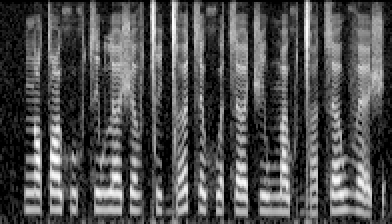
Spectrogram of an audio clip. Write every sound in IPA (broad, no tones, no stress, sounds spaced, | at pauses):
ŋʷ a tˤ i xʷ ɛ xʷ t͡s i w l ɜ ʃ ɜ v ǀ i ɡ͡ǀ ɜ t͡s ɛ xʷ a t͡s ɜ t͡ʃ i w m a xʷ ɡ͡ǀ a t͡s ɜ w v ɛ ʃ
